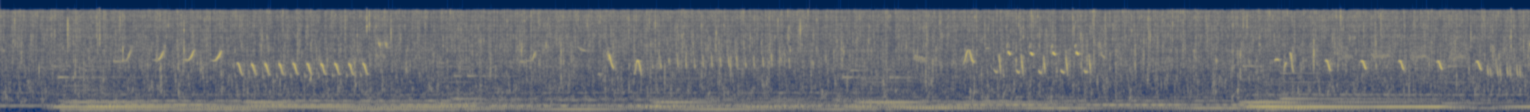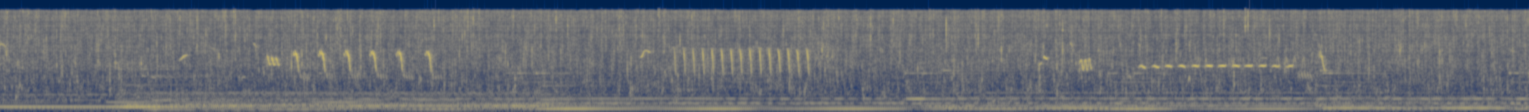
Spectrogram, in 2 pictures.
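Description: Slow piano instrumental with sustained low notes, mixed over the steady rush of running water. Songbirds break in every few seconds with short, rapid trills.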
